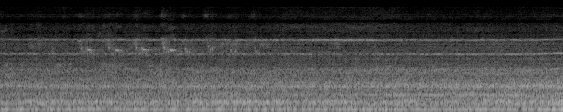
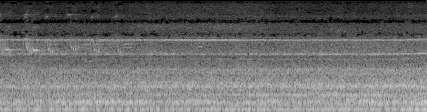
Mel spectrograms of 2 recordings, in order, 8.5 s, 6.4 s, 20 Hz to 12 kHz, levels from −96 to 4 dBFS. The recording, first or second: second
